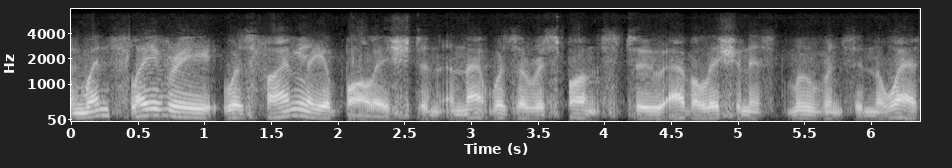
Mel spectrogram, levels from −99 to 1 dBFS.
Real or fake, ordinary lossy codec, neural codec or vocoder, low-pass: real; AAC, 32 kbps; none; 7.2 kHz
